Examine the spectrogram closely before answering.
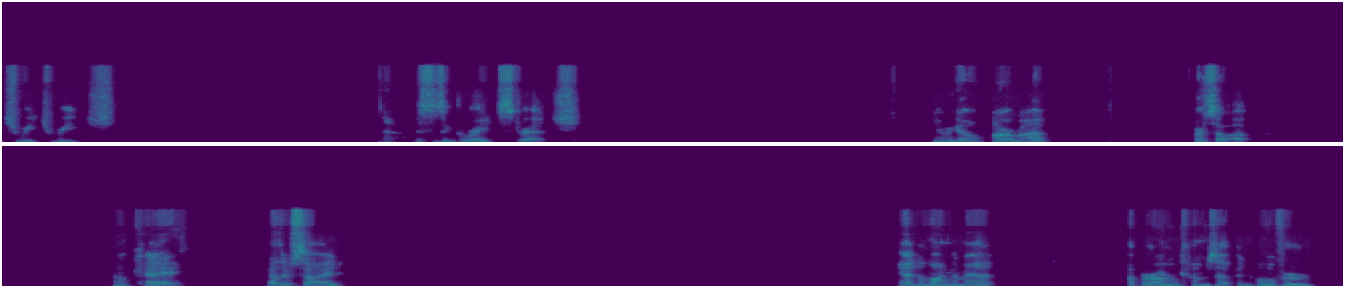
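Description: A woman speaks calmly in short phrases, close to a microphone.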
